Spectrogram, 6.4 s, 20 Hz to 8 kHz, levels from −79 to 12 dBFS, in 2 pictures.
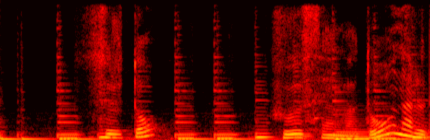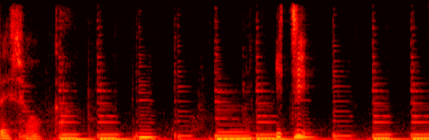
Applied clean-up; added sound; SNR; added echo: none; none; none; none.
